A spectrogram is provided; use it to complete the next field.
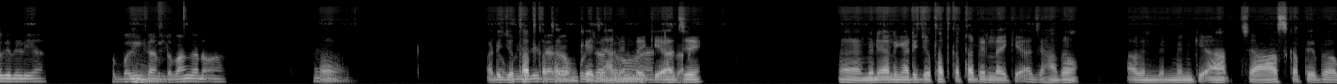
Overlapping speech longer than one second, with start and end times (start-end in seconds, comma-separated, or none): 5.0-6.9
